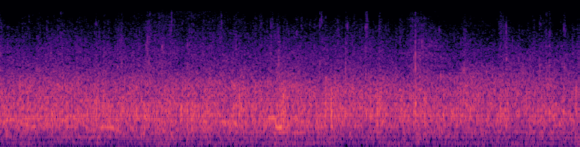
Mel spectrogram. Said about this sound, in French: Quelqu'un applaudit!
